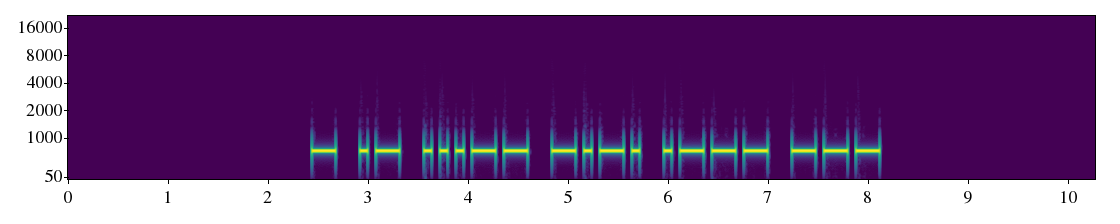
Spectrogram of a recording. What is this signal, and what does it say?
Morse code, heard as a keyed tone, about 15 wpm, 700 Hz. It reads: TA3CJO
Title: DXCC-100 Call Signs - 6 Characters - Repeated 3x - 15wpm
